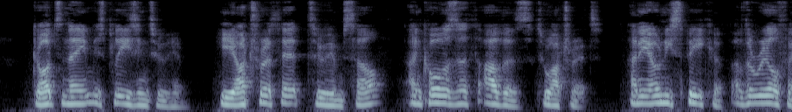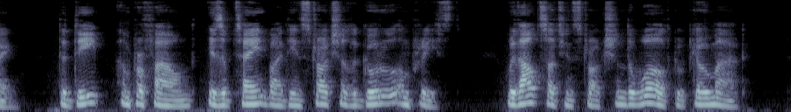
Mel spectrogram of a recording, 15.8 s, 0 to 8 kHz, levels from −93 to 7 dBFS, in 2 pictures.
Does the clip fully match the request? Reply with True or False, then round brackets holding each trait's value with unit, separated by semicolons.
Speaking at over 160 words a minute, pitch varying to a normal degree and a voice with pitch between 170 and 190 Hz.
False (180 wpm; 3.9 semitones; 135 Hz)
